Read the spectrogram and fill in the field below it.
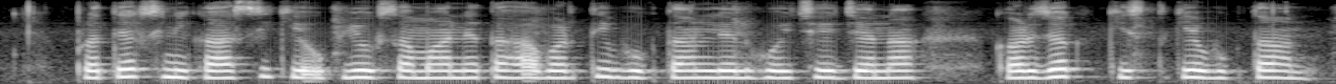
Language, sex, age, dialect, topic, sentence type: Maithili, female, 25-30, Eastern / Thethi, banking, statement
